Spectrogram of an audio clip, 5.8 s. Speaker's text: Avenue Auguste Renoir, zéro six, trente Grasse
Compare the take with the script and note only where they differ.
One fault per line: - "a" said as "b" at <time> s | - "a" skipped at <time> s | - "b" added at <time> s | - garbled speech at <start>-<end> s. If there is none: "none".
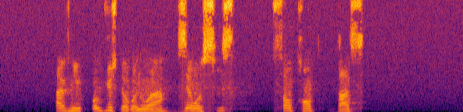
- "cent" added at 3.4 s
